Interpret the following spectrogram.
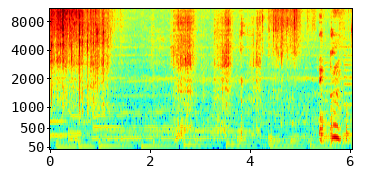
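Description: A crunching bite into a crisp-crusted pastry about a second long at the start, then another brief crunch of chewing a couple of seconds later, over background music.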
